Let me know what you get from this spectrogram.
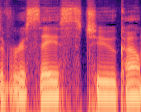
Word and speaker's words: Versace: It's beautiful, but it's pronounced Versace.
